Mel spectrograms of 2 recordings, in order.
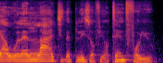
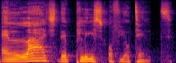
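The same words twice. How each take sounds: First: Quiet, offhand reading of the verse the wrong way; mock wrong reading. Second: Enlarge stretched slow and weighted; stress on enlarge. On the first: Preacher contrasts with the real verse, softer and offhand. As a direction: read it softer, as the version God never said. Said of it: "He didn't say". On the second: Preacher tells the congregation it is their job, slow and weighted. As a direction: lean hard on enlarge, unhurried. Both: Shown as a demonstration.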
